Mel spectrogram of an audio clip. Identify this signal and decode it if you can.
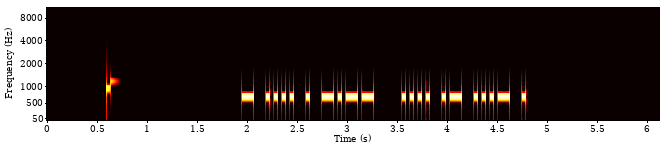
Morse code, heard as a keyed tone, about 30 wpm, 700 Hz. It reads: THEY HAVE
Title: Sets of 2 Words 30wpm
